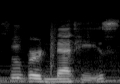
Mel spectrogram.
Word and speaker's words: Kubernetes: 40% in Scala based microservices on Google Cloud's Uber netes that is how you say it using redus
